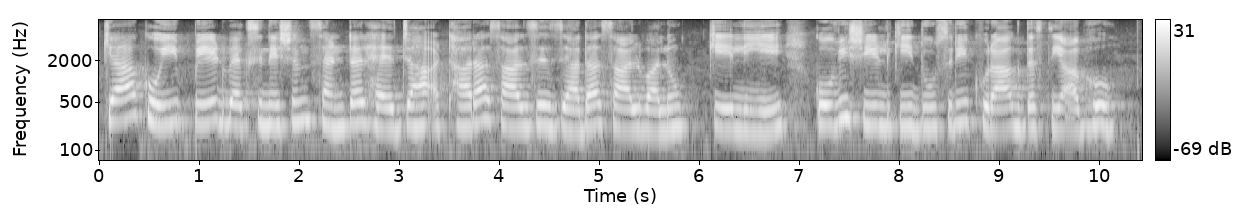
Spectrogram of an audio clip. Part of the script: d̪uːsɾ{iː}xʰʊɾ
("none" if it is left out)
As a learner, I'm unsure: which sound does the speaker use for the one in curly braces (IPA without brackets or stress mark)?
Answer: i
